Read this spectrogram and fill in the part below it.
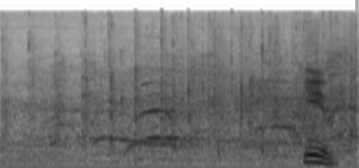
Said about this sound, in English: Thank you. Just remember, your random, incredibly uncontrollable applause will only lengthen my speech. So you may want to contain that a little bit.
